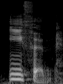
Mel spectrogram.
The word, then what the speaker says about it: Ethan: Just make sure that you stick the tongue out for the TH and you relax it, so the air actually comes out as you pronounce the TH. Ethan.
